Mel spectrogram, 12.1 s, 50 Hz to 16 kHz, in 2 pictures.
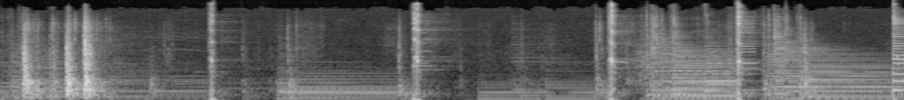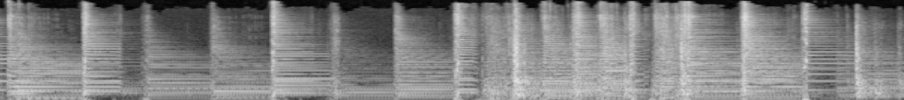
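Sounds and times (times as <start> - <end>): hard foot stamp: 0.0 - 3.2, 9.2 - 12.0
strummed acoustic guitar: 0.0 - 12.0
boot heels striking stage floor: 11.6 - 12.0.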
